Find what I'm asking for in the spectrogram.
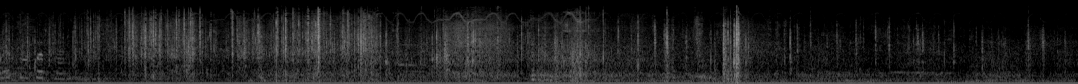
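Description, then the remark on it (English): A large sheet of paper being crinkled and handled, with a steady stream of irregular crackling rustles and a few sharper crunches along the way. “She has Maltesers. And a big piece of paper.”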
